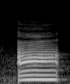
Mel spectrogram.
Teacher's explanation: the first tone is high and level with a pitch value of five five it is important to keep one's voice flat across the whole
